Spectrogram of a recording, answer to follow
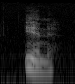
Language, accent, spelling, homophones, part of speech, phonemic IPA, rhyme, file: English, US, inn, in, noun / verb, /ɪn/, -ɪn, En-us-inn.ogg
- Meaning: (noun) 1. Any establishment where travellers can procure lodging, food, and drink 2. A tavern 3. One of the colleges (societies or buildings) in London, for students of the law barristers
